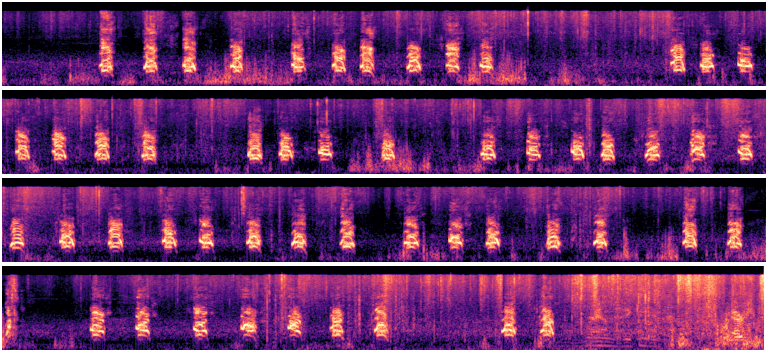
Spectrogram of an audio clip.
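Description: A beagle baying on a rabbit's scent trail: short, pitched barks in runs of several, about three a second, with brief pauses between the runs.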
